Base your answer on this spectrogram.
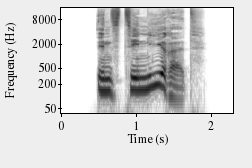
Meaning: second-person plural subjunctive I of inszenieren
- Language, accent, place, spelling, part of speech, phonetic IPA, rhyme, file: German, Germany, Berlin, inszenieret, verb, [ɪnst͡seˈniːʁət], -iːʁət, De-inszenieret.ogg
